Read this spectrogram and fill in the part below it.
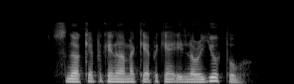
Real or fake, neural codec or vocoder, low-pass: fake; codec, 24 kHz, 0.9 kbps, WavTokenizer, small release; 7.2 kHz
